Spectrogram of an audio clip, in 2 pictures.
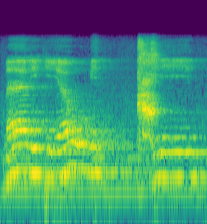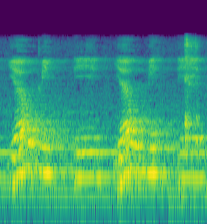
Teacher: Tertahan suaranya kuat, syiddah. Jadi kalau mau dibaca Maliki yaumiddin, midin, nah, belum tertahan kuat.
